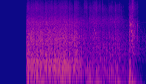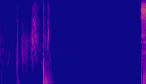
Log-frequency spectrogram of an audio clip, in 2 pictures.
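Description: Sustained rattling gunfire rolls for about two seconds in a World War II tactical strategy game, followed by several short separated bursts and pops, then a final sharp crack.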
